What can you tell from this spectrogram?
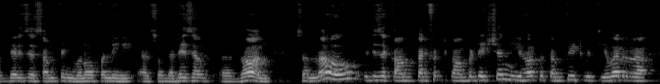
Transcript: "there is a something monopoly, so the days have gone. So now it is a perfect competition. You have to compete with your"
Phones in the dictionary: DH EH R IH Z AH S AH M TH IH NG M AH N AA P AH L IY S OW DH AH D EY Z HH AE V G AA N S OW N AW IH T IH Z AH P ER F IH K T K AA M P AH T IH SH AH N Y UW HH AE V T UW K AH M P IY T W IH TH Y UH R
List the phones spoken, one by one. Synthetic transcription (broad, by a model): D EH R IH Z AH S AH M T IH NG M AH N AA P AH L IY S OW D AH D EY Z HH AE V G AA N S OW N AW IH T IH Z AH P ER F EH K T K AA M P AH T IH SH AH N Y UW HH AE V T UW K AH M P IY T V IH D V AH R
